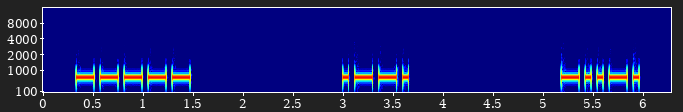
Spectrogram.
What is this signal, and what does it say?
Morse code, heard as a keyed tone, about 20 wpm, spaced as for 5 wpm, 700 Hz. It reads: 0P/
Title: 250 Lesson 40e - BK - Three Characters 20wpm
